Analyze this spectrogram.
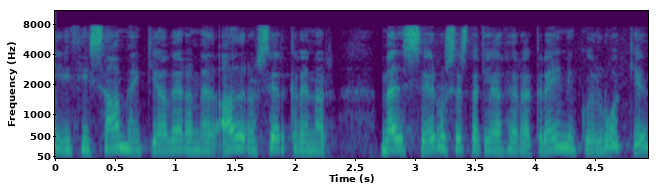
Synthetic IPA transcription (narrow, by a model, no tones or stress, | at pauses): liθisaːmhɛɲcɪaðvɛːɾamɛða̰ðɾaɾ̥sɛɾkɾejnaɾ̥ | mɛðsɛɾɔɣsɛnst̪aklɛɣaθejrːakɾeːjniŋkʏɛɾlɔːcɪ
